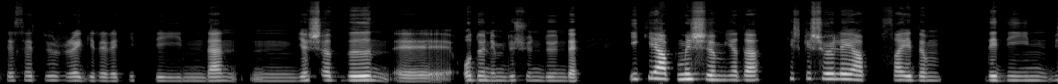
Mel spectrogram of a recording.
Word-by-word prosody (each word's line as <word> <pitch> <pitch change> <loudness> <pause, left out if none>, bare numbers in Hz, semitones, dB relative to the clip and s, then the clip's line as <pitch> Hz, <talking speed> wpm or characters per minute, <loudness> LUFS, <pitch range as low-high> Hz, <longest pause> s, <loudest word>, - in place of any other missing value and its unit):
tesettüre 190 -1 -8
girerek 170 -1 -10
gittiğinden, 170 -1 -6
ııı, 160 0 -17
yaşadığın, 190 0 +3
eee, 145 0 -6
o 200 +1 -4
dönemi 180 -3 -6
düşündüğünde, 175 -3 -6 0.5
"İyi 250 0 -5
ki 280 - -8
yapmışım 245 -5 +6
ya 205 0 -6
da 200 0 +3 0.3
keşke 270 +1 -11
şöyle 255 -1 +3
yapsaydım." 200 -4 -1 0.5
dediğin 190 -1 -4
bir - - -16
190 Hz, 110 wpm, -21 LUFS, 175-205 Hz, 0.5 s, yapmışım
